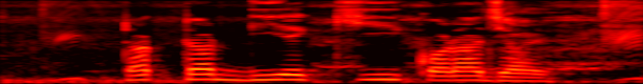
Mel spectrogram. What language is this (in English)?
Bangla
